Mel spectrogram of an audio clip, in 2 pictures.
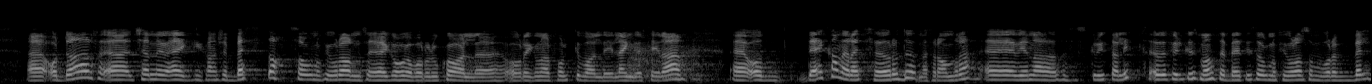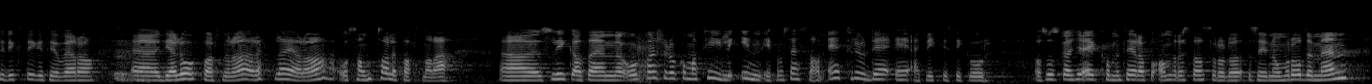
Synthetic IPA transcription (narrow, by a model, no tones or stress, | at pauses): ʔɔd̪æːɾçɛnːəɾjʊɛɡkʰɑnʃəbɛst̪ɑsɑːɡənɔfjuːɾɑnn̩sɔɪɡoːɡɑʋoːɾəlʊkʰɑːlɔ̰ɾɛɡɪʊnɑːlfɔlkəʋɑld̪ɪlɛŋəɾt̪iːd̪əhæːɾ | ɔ | d̪ɛkʰɑnʋæːɾɑɪt̪føːɾəd̪œməfɔɾɑnd̪ɾəʋɪɛnːɑskɾyːt̪ɑlɪt̪ːø̰ːʋəfʏlkəsmɑnsɛbeːt̪ɪsɑːɡnɔfjuːɾɑnsɔmhɑɾʋoːɾəʋɛld̪ɪd̪ʏkt̪ɪɡət̪ʰɪlɔʋæːɾɑ | d̪ɪɑloːɡ̚pʰɑɾʈnəɾəɾɛt̪ːlæɪɑɾəɔ̰sɑmt̪ʰɑːləpʰɑɾʈ̪nəɾə | ʂɭiːkɑt̪ænɔkʰɑnʂəd̪oːkʰɔmːət̪ʰiːd̪lɪʔɪnːɪpʰɾʊsɛsːɑnɛɡ̚t̪ʰɾʉːɖɛʔɛɾʔæ̰ɪt̪ʋɪk̚t̪ɪst̪ɪkːuːɾ | ʔɔsɔskɑlɪçəɛɡ̚kʰʊmːənt̪ʰeːɾɑpʰɔ̰ʔɑnd̪ɾəst̪ɑːt̪sɾoːd̪əsɪnəɔmɾoːd̪əmɛn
